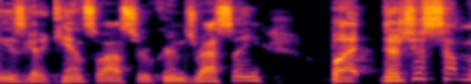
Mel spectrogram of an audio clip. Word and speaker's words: Tsarukyan: It's so funny because I have 2 friends of mine that their names start with T, but it's pronounced like the S. So you just ignore the T, right?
